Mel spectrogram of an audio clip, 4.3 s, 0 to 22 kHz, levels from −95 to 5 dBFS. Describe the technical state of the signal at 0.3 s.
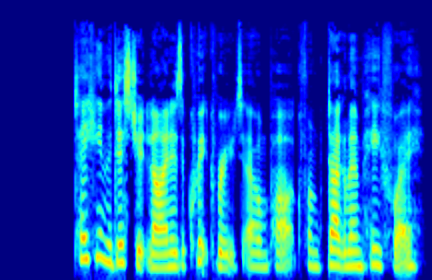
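At 0.3 s the speech signal is intact, with no audible fault at that point.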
